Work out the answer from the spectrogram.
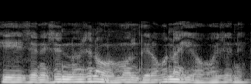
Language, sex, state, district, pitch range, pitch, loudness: Chakma, male, Tripura, Dhalai, 100-115 Hz, 105 Hz, -15 LUFS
